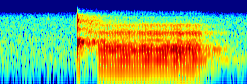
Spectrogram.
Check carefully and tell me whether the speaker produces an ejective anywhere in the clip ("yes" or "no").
no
